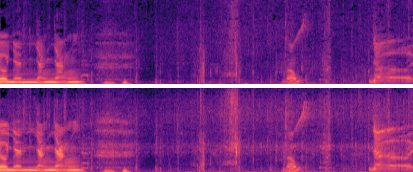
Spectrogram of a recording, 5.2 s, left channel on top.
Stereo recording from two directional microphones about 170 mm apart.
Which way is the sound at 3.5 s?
25° right (ahead or behind).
